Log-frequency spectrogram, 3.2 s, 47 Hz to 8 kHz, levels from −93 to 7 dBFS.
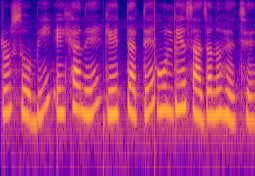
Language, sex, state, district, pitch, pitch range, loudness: Bengali, female, West Bengal, Purulia, 295 Hz, 280-320 Hz, -17 LUFS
